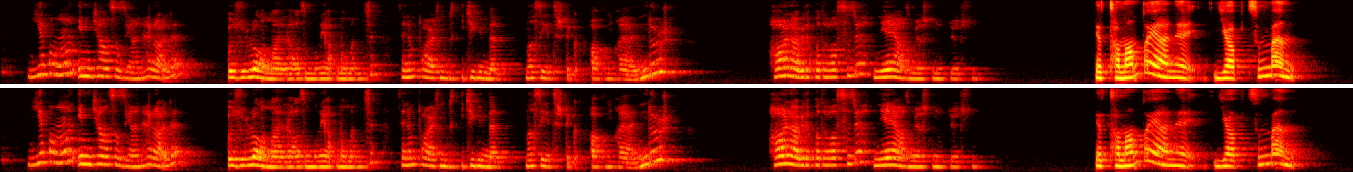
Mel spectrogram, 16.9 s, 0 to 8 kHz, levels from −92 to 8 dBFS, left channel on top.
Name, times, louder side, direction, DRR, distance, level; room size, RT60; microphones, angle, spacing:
voice 1, 0.3-2.2 2.8-4.7 5.0-6.3 6.6-8.3 9.6-12.2, right 1 dB, 45° right, 1 dB, 1.6 m, -30 dB
voice 2, 13.7-16.2, left 5 dB, 60° left, 14 dB, 0.4 m, -21 dB
19.5 x 10.5 x 2.4 m, 0.72 s
head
